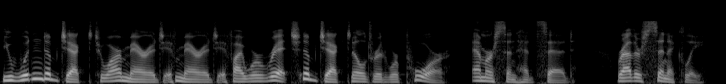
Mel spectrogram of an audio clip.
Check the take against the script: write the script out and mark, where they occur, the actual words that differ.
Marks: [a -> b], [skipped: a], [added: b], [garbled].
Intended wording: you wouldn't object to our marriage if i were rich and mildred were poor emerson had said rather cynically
you wouldn't object to our marriage if [added: marriage if] i were rich [and -> object] mildred were poor emerson had said rather cynically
